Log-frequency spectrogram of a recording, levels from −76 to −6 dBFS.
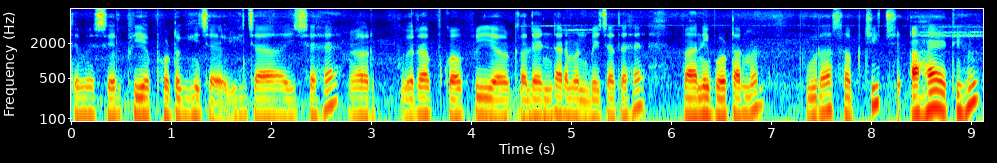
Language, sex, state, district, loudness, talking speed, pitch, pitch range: Chhattisgarhi, male, Chhattisgarh, Jashpur, -22 LUFS, 150 wpm, 115 Hz, 110-120 Hz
